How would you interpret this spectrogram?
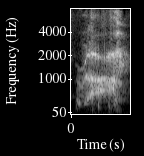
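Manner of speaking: loud grunt of effort. Real, not acted. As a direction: push out a kickstart grunt. Kicking over the kickstarter.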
